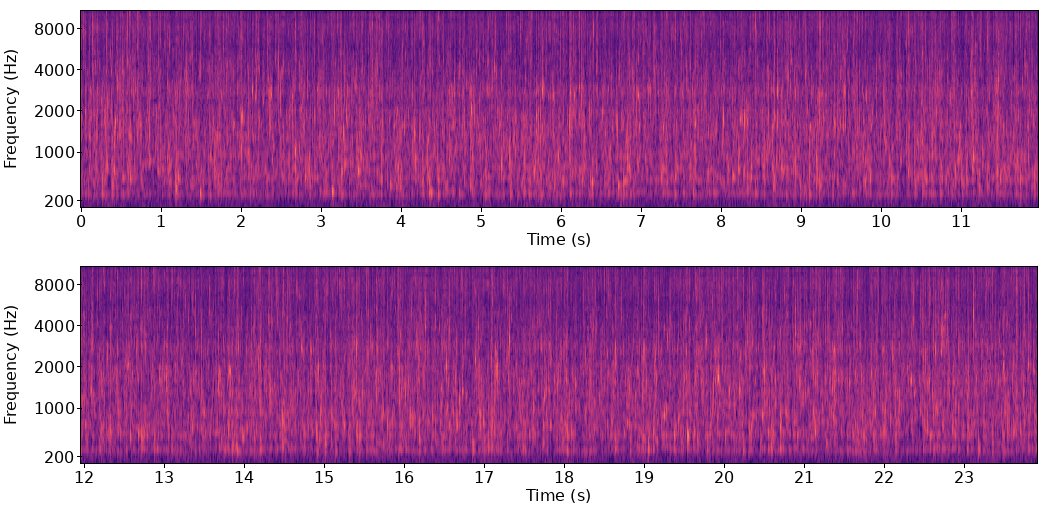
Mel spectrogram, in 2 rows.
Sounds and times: stream 0.0 - 23.9

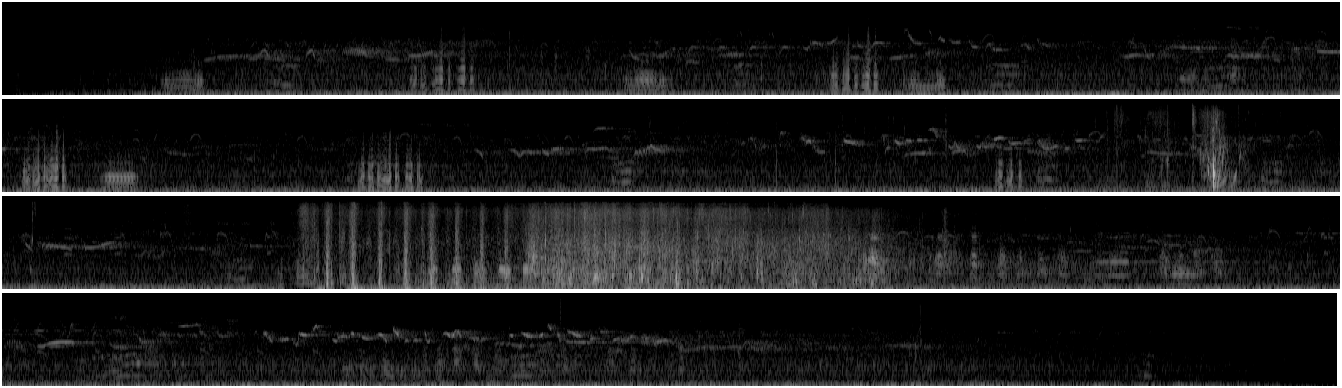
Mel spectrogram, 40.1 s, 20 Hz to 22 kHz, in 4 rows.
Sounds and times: snow goose 10.2 - 11.0
snow goose 12.7 - 13.2
jumping into the water 18.8 - 19.4
jumping into the water 23.8 - 27.0

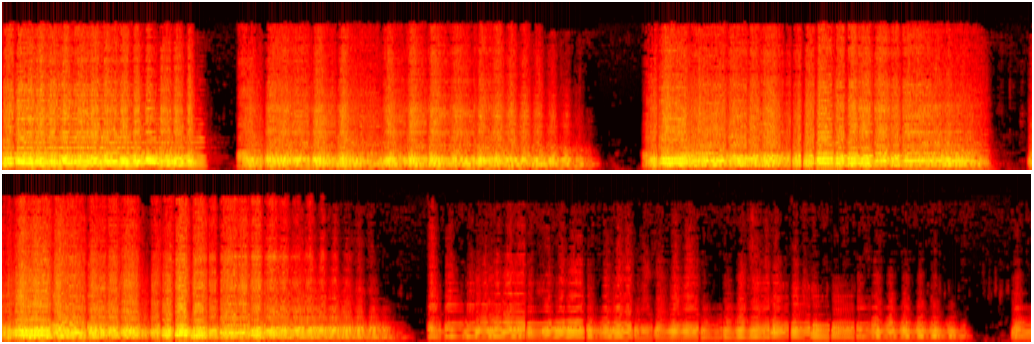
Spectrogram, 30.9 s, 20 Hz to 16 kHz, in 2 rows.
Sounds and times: Hunting horn players 0.0 - 30.8

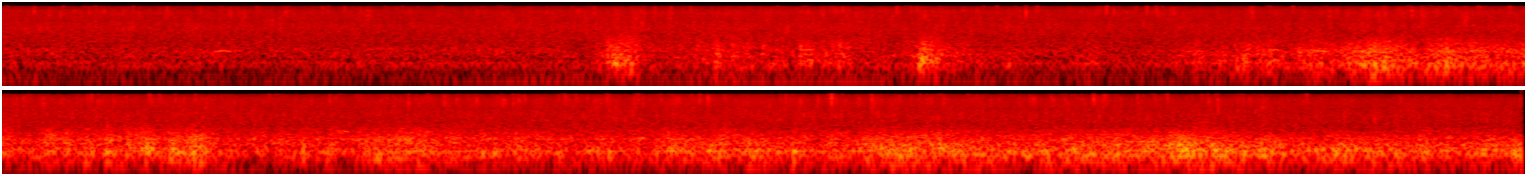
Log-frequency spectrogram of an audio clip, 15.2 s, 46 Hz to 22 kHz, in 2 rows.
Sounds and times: rain 0.0 - 15.2
wind 0.0 - 15.2
thunder 6.6 - 15.2

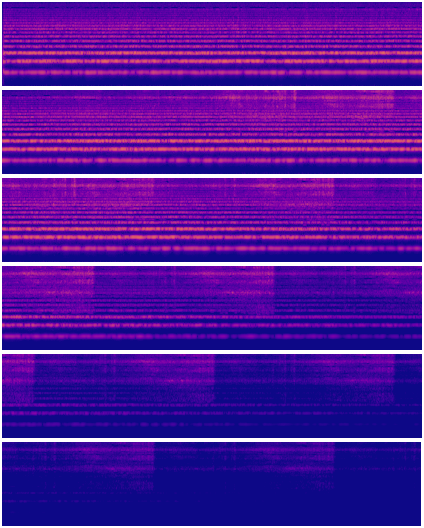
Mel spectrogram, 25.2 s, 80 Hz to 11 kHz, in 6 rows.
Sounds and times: multi-sampled synth pad 0.0 - 18.7

